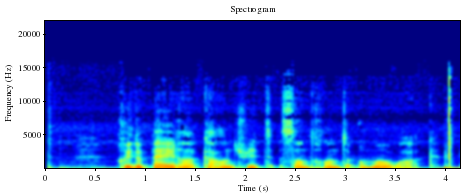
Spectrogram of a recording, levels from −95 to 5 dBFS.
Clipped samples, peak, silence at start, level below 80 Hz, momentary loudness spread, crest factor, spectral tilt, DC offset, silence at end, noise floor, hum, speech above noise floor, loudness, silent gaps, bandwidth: under 0.1%; -2 dBFS; 0.05 s; -38 dBFS; 12 LU; 22 dB; -6.5 dB/octave; under 0.1%; 0 s; -44 dBFS; none; 22 dB; -23 LUFS; none; 14.5 kHz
